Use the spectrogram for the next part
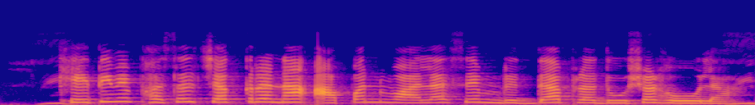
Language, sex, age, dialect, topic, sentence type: Bhojpuri, female, 18-24, Southern / Standard, agriculture, statement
